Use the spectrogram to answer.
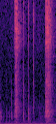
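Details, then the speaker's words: Pet rabbit sneezing: several tiny, quick hissy puffs, about four or five in a second, over a steady low room hum. "You can hear my bunny sneezing."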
